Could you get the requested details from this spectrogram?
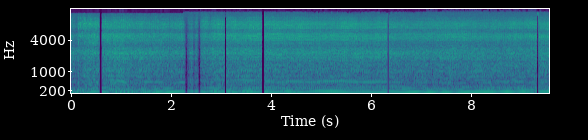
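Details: Kohler 16hp Magnum on a Yard Pro lawn tractor, test run after carb cleanup and reassembly, mixture screws at 1 1/2 turns each; steady even drone holding constant speed without hunting or surging, running healthy.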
